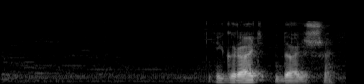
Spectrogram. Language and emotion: Russian, neutral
